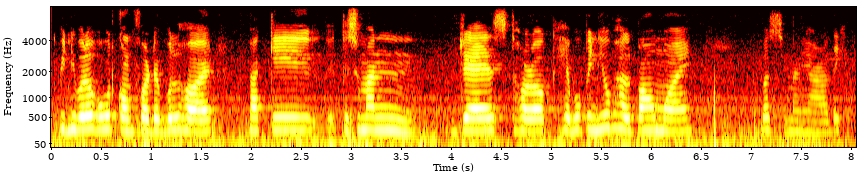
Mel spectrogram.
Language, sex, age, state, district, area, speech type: Assamese, female, 18-30, Assam, Darrang, rural, spontaneous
